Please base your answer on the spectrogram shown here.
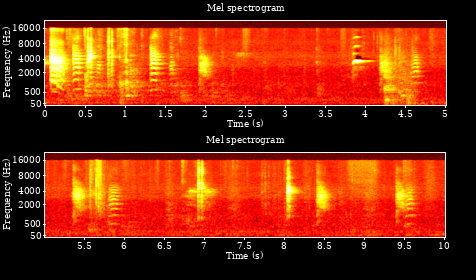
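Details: Society finch chicks up to ten days old begging: clusters of thin, high rasping and hissing calls in short bursts with quiet gaps between, plus a few brief sharp squeaks.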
